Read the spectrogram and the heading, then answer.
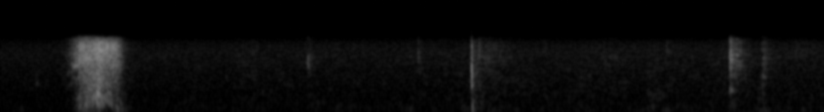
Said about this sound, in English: I'm sorry, just sniffling up a storm.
